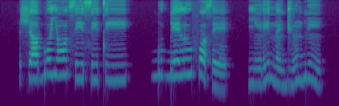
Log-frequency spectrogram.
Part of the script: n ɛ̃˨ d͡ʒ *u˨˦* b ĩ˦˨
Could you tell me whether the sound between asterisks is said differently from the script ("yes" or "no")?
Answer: yes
